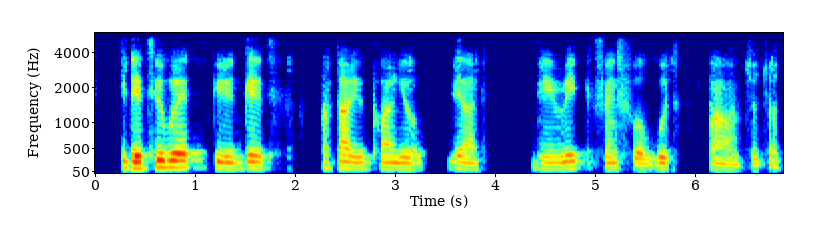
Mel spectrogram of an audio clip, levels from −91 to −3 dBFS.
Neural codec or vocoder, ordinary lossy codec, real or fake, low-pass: codec, 24 kHz, 0.9 kbps, WavTokenizer, medium music audio release; none; fake; 5.4 kHz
